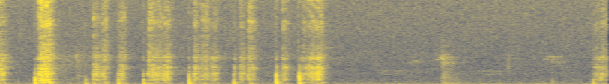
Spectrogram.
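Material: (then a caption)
Paper. A yellow wooden pencil writes on a thin white paper sheet resting on a dark desk, making a run of steady, bright scratching strokes for about three seconds. A few fainter, softer strokes follow over a quiet background.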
